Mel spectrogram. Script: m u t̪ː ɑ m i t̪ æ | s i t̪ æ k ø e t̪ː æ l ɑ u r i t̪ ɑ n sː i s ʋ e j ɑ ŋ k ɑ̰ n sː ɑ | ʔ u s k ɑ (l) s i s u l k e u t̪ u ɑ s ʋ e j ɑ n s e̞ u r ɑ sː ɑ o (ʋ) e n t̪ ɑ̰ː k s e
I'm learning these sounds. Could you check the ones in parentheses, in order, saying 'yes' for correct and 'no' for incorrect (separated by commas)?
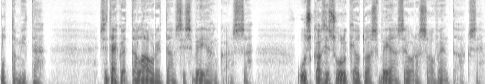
yes, yes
